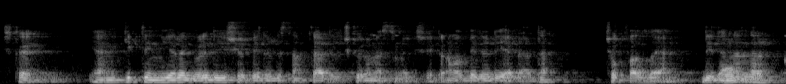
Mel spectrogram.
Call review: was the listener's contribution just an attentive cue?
Yes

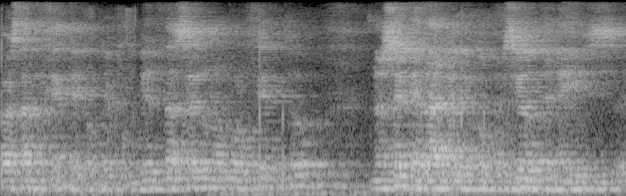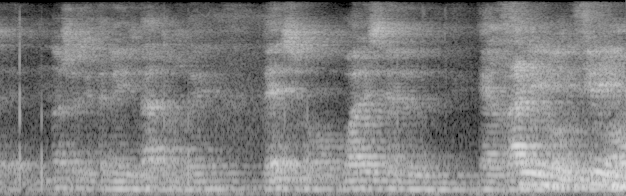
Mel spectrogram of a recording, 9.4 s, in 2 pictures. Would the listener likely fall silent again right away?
No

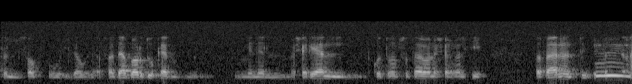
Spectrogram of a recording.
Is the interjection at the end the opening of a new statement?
Yes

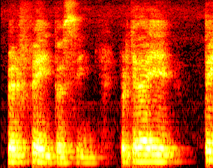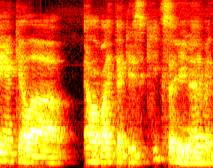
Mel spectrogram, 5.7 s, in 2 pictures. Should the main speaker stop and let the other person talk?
No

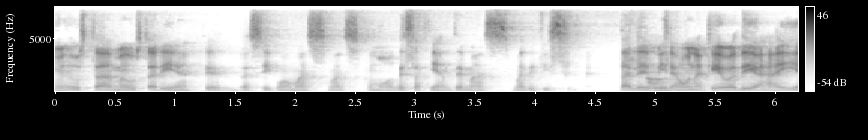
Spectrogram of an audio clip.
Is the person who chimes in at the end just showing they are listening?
Yes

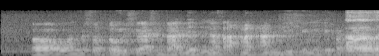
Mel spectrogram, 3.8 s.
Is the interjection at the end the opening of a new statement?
Yes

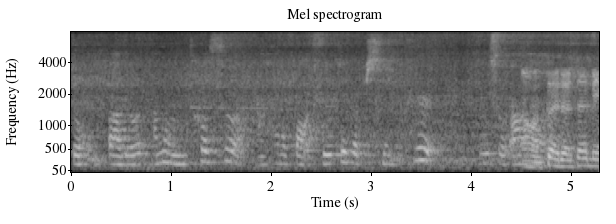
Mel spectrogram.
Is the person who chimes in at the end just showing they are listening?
No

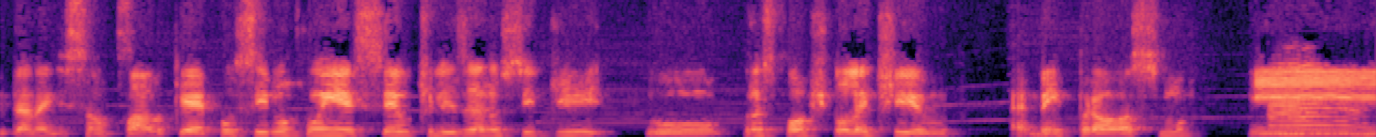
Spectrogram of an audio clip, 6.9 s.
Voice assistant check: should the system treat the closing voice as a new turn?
No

